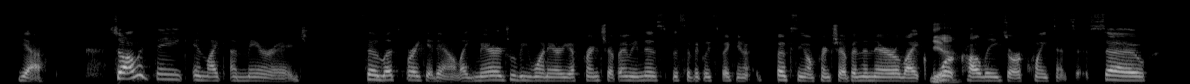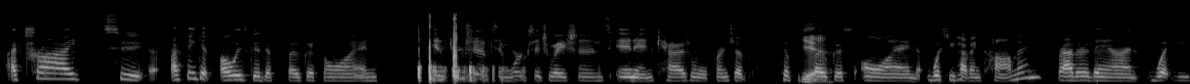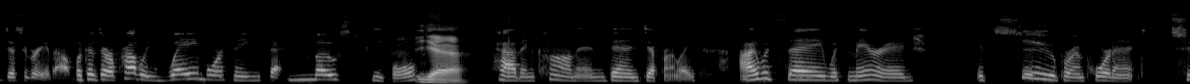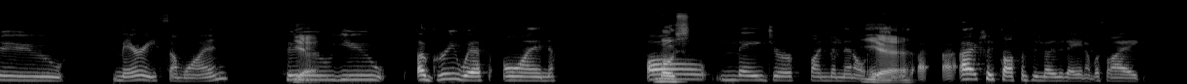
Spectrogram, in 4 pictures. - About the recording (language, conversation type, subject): English, unstructured, How can people maintain strong friendships when they disagree on important issues?
- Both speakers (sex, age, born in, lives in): female, 50-54, United States, United States; male, 20-24, United States, United States
- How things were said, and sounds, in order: other background noise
